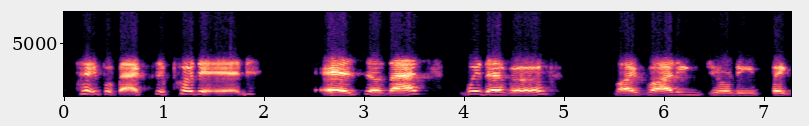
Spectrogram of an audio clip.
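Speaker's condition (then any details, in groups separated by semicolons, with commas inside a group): Cerebral palsy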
